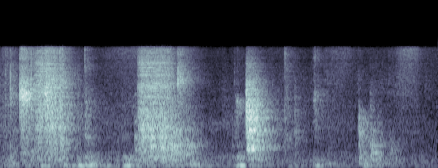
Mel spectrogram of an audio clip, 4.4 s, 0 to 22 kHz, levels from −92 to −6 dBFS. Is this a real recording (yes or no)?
yes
